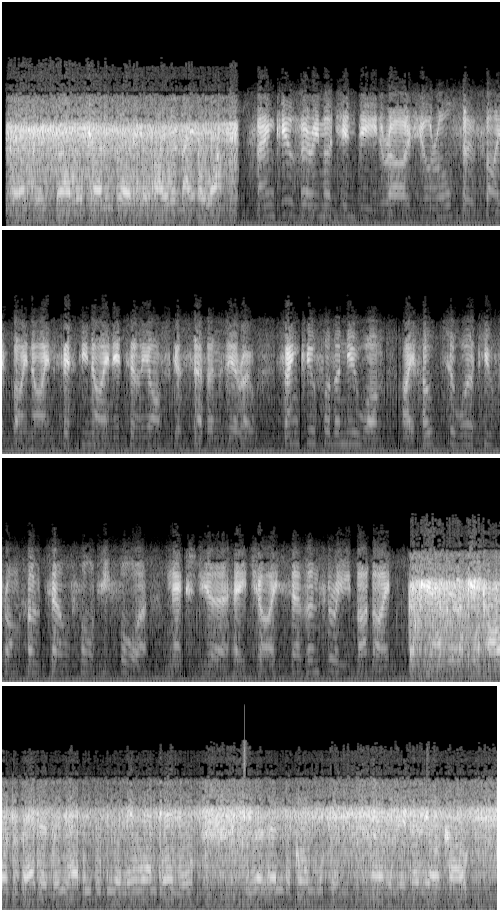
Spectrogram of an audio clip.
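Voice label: amateur radio contact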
